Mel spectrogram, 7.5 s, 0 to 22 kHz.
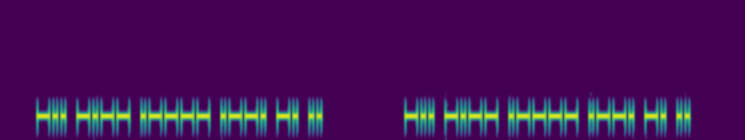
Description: Morse code, heard as a keyed tone, about 30 wpm, 700 Hz. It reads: DY1PNI DY1PNI
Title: DXCC-100 Call Signs - 6 Characters - Repeated 2x - 30wpm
